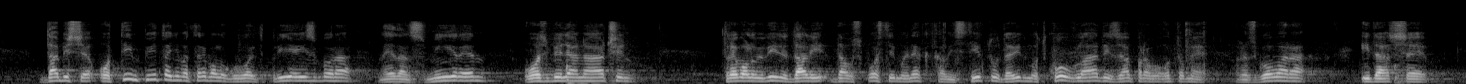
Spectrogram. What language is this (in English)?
Croatian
